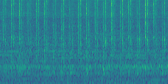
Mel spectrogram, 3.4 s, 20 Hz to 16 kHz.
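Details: 2015 GMC Sierra 1500 Denali 6.2L V8 idling with a sharp, steady tick from the passenger side, not missing; cause a bent and broken number 6 intake pushrod.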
